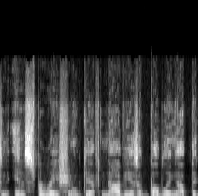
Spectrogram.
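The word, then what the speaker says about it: נביא: and it's pronounced like na'vi like the U there's a movie called Avatar the na'vi uh but it's pronounced that way but it's NBI now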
